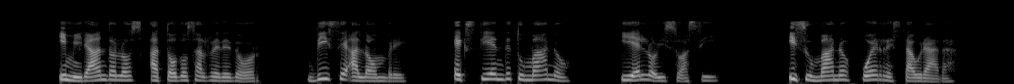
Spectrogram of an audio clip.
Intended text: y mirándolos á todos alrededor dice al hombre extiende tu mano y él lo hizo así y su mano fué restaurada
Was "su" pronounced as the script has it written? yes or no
yes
